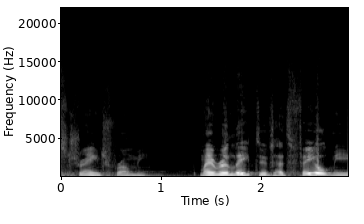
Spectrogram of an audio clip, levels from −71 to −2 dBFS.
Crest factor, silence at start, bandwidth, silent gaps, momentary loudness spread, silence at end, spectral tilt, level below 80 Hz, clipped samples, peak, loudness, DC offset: 16 dB; 0 s; 10 kHz; none; 16 LU; 0 s; -8 dB/octave; -58 dBFS; under 0.1%; -2 dBFS; -17 LUFS; under 0.1%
